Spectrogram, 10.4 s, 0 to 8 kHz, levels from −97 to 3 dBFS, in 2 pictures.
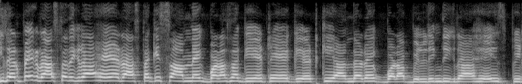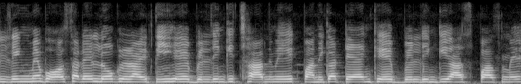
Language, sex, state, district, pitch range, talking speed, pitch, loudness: Hindi, female, Bihar, Kishanganj, 245-285 Hz, 270 wpm, 260 Hz, -16 LUFS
